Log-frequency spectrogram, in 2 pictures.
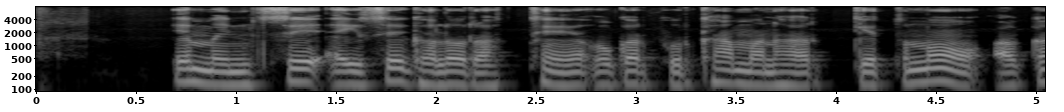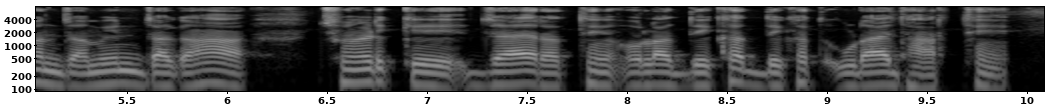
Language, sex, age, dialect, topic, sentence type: Chhattisgarhi, male, 18-24, Northern/Bhandar, banking, statement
